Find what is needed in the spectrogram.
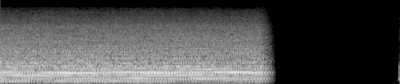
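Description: A very loud goal horn sound effect: one steady blast of several held tones that cuts off suddenly just under three seconds in.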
